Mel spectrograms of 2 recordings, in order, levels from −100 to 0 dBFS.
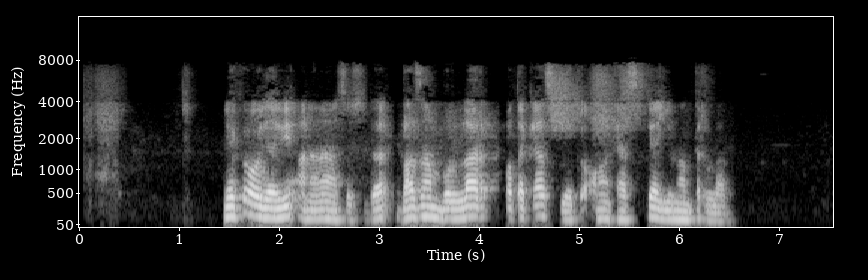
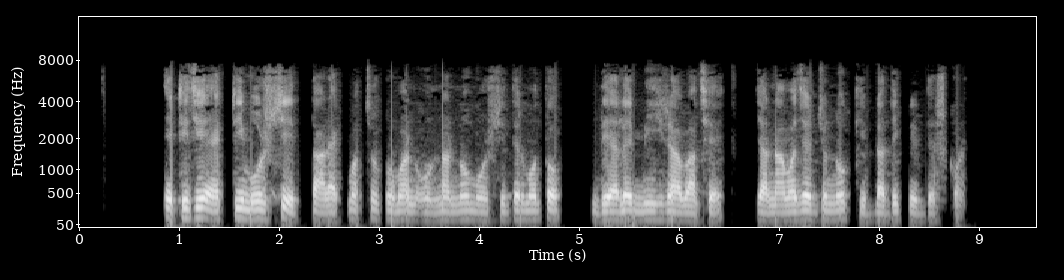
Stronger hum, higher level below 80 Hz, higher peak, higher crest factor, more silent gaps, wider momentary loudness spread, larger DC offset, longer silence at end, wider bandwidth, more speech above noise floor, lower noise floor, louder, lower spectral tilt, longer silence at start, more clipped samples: neither; about the same, -54 dBFS vs -56 dBFS; about the same, -2 dBFS vs 0 dBFS; about the same, 18 dB vs 16 dB; second, none vs 2.26-2.32 s, 4.85-5.12 s, 6.46-6.51 s, 6.58-6.76 s, 8.24-8.28 s; about the same, 11 LU vs 9 LU; neither; first, 1.05 s vs 0.75 s; about the same, 8 kHz vs 7.8 kHz; second, 63 dB vs over 74 dB; second, -81 dBFS vs under -90 dBFS; about the same, -19 LUFS vs -17 LUFS; first, -7 dB/octave vs -4.5 dB/octave; second, 0.2 s vs 0.85 s; neither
